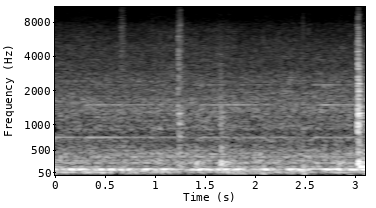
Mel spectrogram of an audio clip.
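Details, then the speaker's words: Fox body Mustang on a cold start with open headers: a few sharp single clicks at uneven intervals over a low hum, never turning over. The starter solenoid is suspected of not grounding, with a loose mount bolt that may be stripped. "that's not tight i bet that solenoid's not grounding it might not be"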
